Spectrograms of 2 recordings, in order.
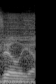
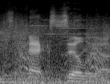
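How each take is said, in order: First: The name begins with a plain 'z' sound. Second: The name begins with a clear 'ks' sound. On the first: The speaker calls it right. "If it was just Zillia" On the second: The speaker calls it wrong. "If if we're going by canon pronunciations"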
